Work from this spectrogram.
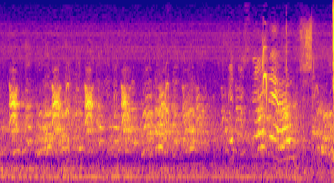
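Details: Dogs kept outside all day bark regularly, roughly every second, then give higher yelps and whines toward the end, with a low hum in the background.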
